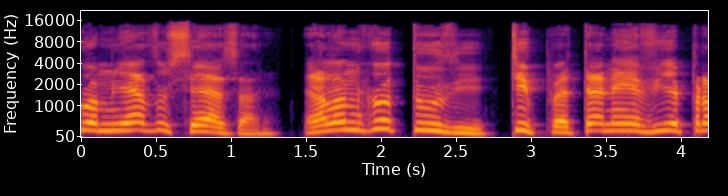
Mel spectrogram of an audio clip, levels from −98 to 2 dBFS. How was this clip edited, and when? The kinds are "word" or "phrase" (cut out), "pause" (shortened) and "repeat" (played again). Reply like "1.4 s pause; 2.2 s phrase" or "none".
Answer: 1.4 s pause; 2.8 s pause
